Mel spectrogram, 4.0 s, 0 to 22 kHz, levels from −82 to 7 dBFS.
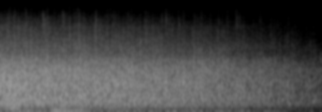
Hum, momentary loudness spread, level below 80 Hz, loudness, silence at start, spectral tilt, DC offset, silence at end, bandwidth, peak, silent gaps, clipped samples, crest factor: none; 15 LU; -46 dBFS; -27 LUFS; 0 s; -3.5 dB/octave; under 0.1%; 0 s; 17.5 kHz; -10 dBFS; none; under 0.1%; 18 dB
